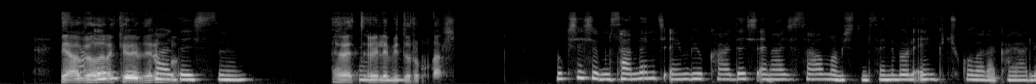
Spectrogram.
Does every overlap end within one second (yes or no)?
no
